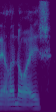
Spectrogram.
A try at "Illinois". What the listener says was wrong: Illinois. The S is silent. pronounced Illinois.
